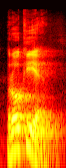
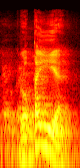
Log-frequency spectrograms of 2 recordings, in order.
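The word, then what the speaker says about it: Ruqayyah: রোমাইসা কি বলবেন রোমাইসা যেমন আমার দেশে রোকিয়া রোকিয়া বলেন রোকিয়া নাম কি নাম রোকাইয়া বলছেন তারপরে আর আমি পথ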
